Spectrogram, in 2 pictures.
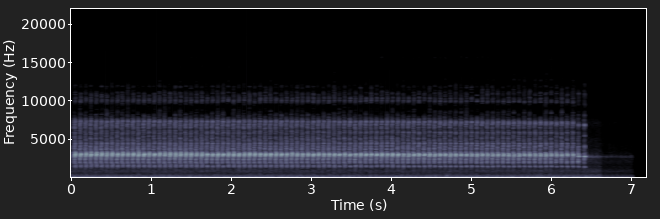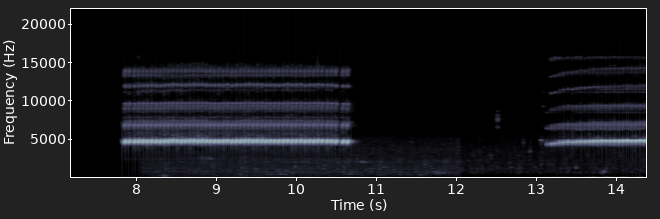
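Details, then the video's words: Poison dart frog trills: a long rapid train of pulsed notes for over six seconds over a low background hum, followed by shorter, noticeably higher-pitched pulsed trains of about three seconds with quiet between. "5 popular poison dart frogs - call and sound"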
